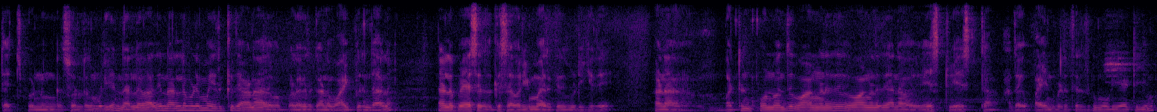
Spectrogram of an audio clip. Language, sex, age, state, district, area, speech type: Tamil, male, 60+, Tamil Nadu, Tiruppur, rural, spontaneous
